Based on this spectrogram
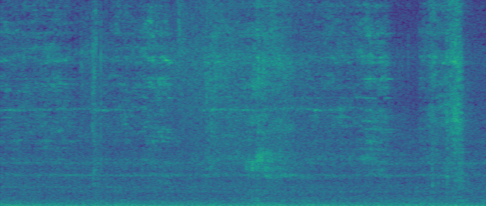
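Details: Front disc brake on a new Aostirmotor bike rubs as the wheel is spun: soft scraping swish once per wheel turn; brakes also loose, lever must travel far to engage, bolts left loosened during adjustment attempts; rubbing suspected.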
